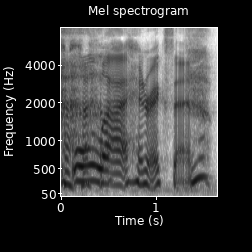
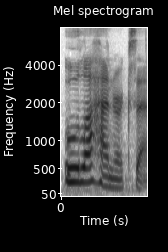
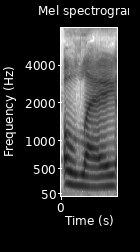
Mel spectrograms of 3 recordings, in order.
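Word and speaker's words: Ole Henriksen: it before but pronunciation so it's aa henriksson aa henriksson okay great it is a Danish brand and a Danish founder so the pronunciation can be tricky yes yes we get Olay a lot o yes the way I'm thinking of it right now is like oo la la yeah he does say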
